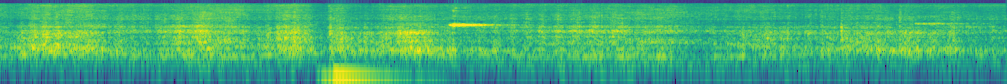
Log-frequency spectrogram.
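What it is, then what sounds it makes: Cardboard box being scratched. A closed, medium-size corrugated cardboard shipping box with packing tape, hollow inside, is scratched along its side with long fingernails right next to the microphone. The result is a steady, dull, papery scratching with strong low-end rumble and a sharper thud-like bump near the middle, then a short, thin squeak.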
